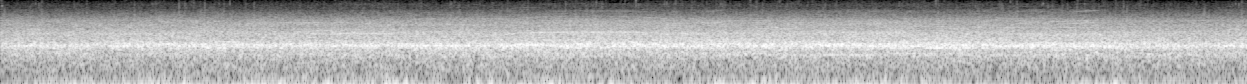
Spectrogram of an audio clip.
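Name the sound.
football stadium crowd cheering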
